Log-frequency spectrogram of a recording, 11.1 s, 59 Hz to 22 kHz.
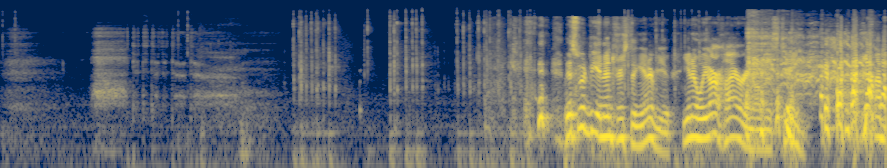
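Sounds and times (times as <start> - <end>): computer keyboard typing: 3.6 - 6.8, 7.6 - 9.1.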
